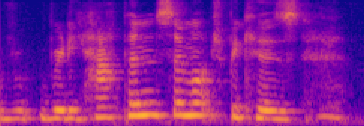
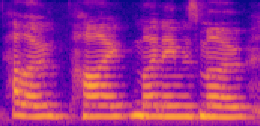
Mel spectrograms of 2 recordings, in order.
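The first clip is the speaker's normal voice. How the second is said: stand-up opener; 5 semitones higher, 5 dB louder than usual. Retold or imitated. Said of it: "that was the introduction to every single one of my comedy sets".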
